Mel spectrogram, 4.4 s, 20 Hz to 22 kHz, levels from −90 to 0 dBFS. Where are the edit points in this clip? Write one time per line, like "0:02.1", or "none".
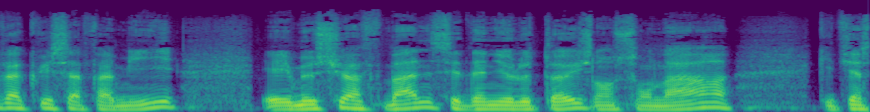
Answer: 0:01.3
0:03.0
